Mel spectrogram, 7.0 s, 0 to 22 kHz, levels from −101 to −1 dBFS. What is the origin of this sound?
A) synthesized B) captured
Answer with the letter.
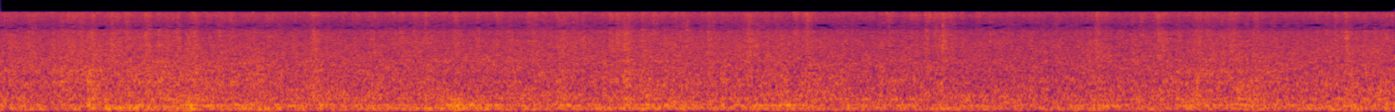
A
